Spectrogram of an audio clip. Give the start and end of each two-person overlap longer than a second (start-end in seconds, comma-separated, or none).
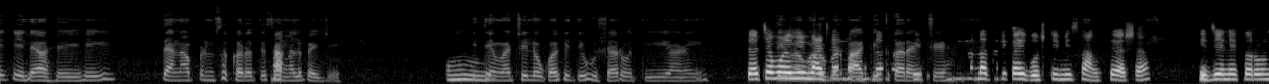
7.8-9.4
